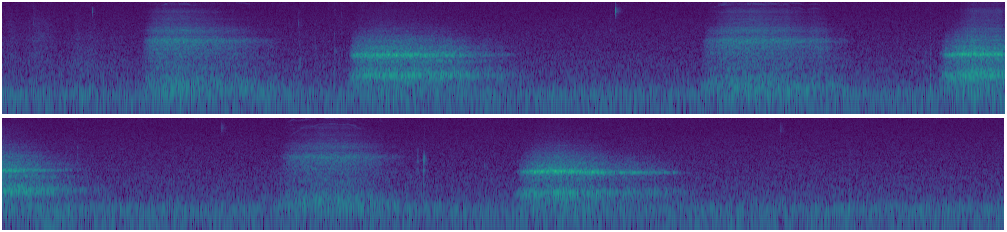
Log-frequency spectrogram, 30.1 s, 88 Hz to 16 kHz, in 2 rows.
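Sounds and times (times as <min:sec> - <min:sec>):
slow deep breathing during a guided relaxation exercise: 0:02.1 - 0:04.2, 0:05.2 - 0:07.8, 0:10.5 - 0:12.8, 0:14.0 - 0:16.6, 0:19.2 - 0:21.2, 0:22.8 - 0:25.4.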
